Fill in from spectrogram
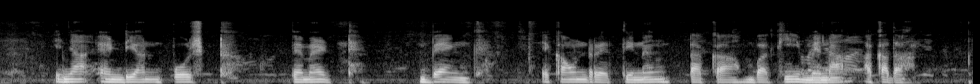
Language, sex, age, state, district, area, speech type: Santali, male, 30-45, Jharkhand, East Singhbhum, rural, read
